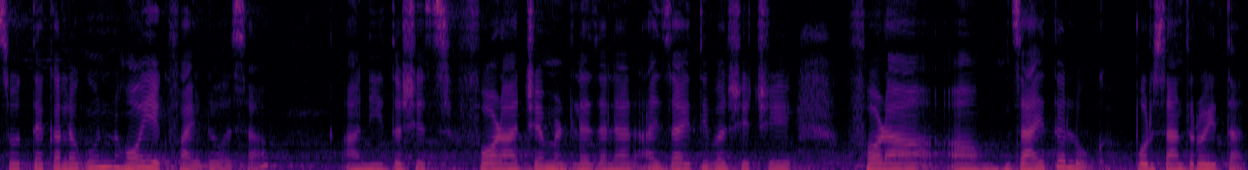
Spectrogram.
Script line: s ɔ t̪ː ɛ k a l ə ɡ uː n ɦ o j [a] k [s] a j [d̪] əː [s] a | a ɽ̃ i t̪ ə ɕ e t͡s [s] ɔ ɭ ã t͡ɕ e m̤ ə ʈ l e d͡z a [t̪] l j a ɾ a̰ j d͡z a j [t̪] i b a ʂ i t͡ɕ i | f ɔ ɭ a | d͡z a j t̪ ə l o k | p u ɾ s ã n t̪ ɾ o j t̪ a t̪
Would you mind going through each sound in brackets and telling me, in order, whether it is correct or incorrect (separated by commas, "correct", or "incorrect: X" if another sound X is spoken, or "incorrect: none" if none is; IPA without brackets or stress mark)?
incorrect: e, incorrect: f, correct, correct, incorrect: f, incorrect: none, correct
